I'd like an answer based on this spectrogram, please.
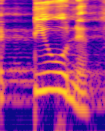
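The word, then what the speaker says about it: tune: टी यू एन ई, टी से हो गया दोस्तों आधा ट, इस यू का उच्चारण हो गया यू, एन ई से न, यह लिखा गया ट्यून, टी यू एन ई, ट्यून।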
